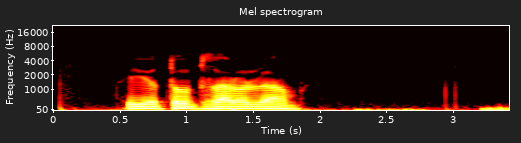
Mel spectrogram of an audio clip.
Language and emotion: Russian, neutral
